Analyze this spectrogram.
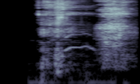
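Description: A single fairly loud sneeze: a breathy, rising intake followed by a sharp, hissing burst of air, with no talking around it.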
